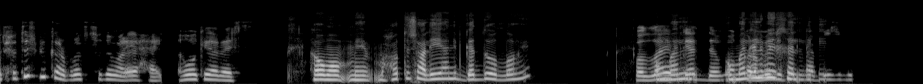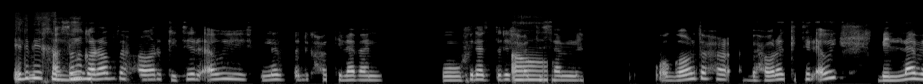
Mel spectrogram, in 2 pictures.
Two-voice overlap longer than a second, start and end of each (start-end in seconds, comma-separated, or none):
6.6-8.1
